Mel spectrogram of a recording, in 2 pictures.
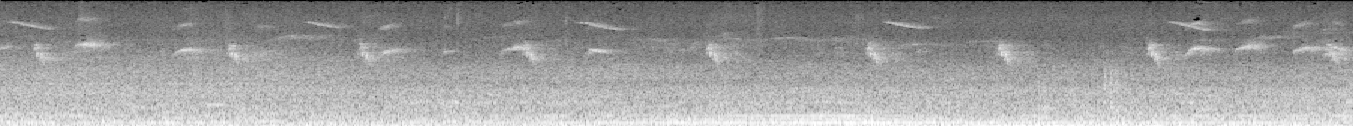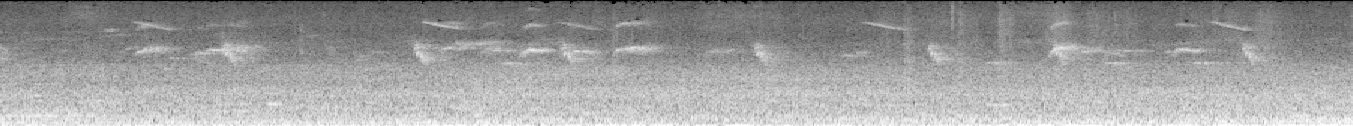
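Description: Small birds chirping: short, high calls repeated many times over a steady low rumble of outdoor background noise.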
